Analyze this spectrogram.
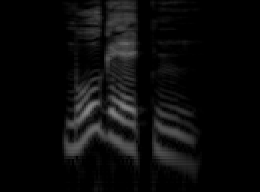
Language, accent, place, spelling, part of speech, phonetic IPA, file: German, Germany, Berlin, mogelten, verb, [ˈmoːɡl̩tn̩], De-mogelten.ogg
- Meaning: inflection of mogeln: 1. first/third-person plural preterite 2. first/third-person plural subjunctive II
